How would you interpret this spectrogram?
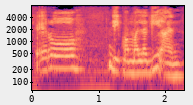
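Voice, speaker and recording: A woman's voice: lowish voice, measured pace, muffled recording, a little hiss or hum, natural voice. A woman playing a devoted working mother in a radio-style family drama, speaking expressively.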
